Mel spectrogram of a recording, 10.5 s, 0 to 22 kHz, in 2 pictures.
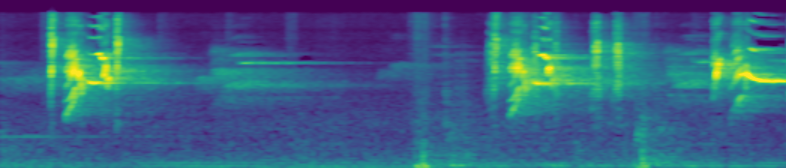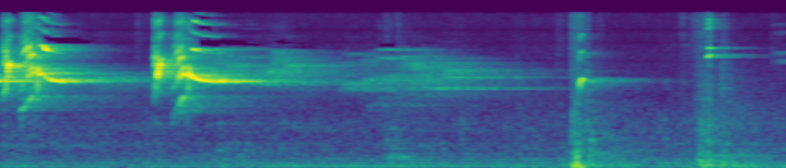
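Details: Iranian goldfinch (major) singing through breeding season 2022: a series of loud, rapid twittering bursts with buzzy trills, quieter chatter between, and a few sharp clicks.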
